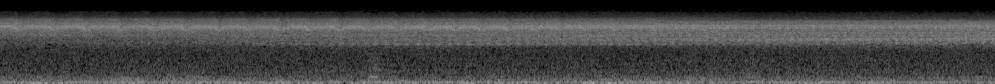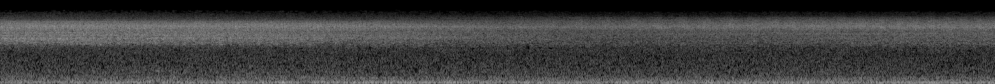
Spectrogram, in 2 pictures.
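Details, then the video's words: Cicadas in autumn trees produce a continuous sizzling buzz high in pitch, steady for most of the stretch and dipping slightly near the end, with low background rumble. "(( Cicadas )) sounds in the trees Autumn"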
